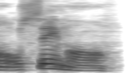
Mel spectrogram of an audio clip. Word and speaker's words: old: A lot of times when people say the word old, they leave the D off. They don't pronounce it. So same old is the way you tend to hear this phrase.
